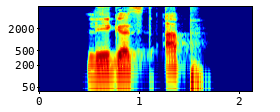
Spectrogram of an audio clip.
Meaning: second-person singular subjunctive I of ablegen
- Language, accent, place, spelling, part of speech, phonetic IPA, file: German, Germany, Berlin, legest ab, verb, [ˌleːɡəst ˈap], De-legest ab.ogg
